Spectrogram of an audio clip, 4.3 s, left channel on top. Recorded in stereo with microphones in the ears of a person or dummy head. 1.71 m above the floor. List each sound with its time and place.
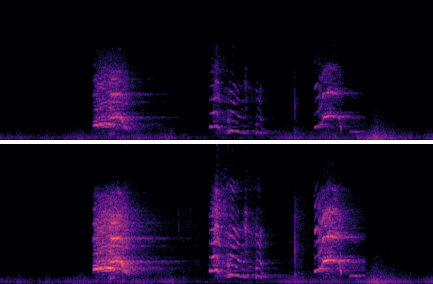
0.9 s a scream: 30° right (ahead or behind); by 3.7 s 40° right (ahead or behind)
